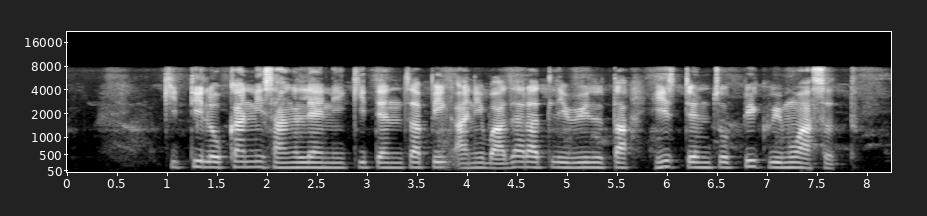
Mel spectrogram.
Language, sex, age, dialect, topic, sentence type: Marathi, male, 18-24, Southern Konkan, banking, statement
